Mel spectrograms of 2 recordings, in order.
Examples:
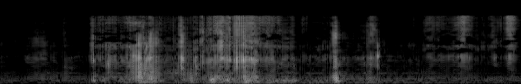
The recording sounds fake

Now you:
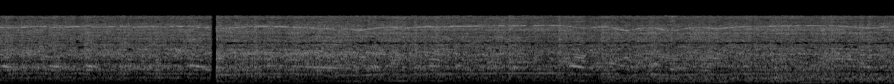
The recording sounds fake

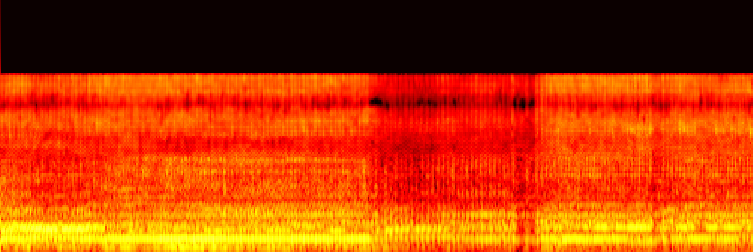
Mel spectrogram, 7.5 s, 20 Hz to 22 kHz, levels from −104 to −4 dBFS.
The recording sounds fake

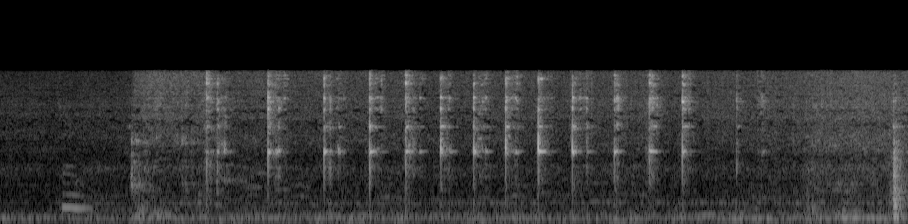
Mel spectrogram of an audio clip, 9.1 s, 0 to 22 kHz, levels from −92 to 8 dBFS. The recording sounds fake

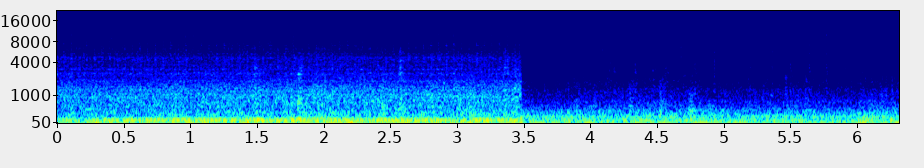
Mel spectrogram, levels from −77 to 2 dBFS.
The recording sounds fake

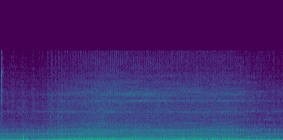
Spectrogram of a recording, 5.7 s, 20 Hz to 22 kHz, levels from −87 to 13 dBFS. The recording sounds fake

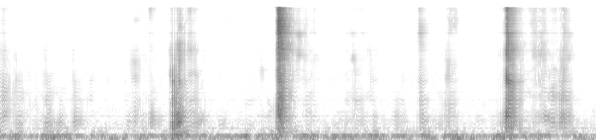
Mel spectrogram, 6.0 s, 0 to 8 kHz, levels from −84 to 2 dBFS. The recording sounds fake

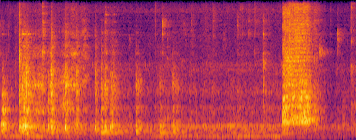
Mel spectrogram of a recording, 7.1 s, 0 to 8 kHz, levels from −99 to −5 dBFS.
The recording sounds real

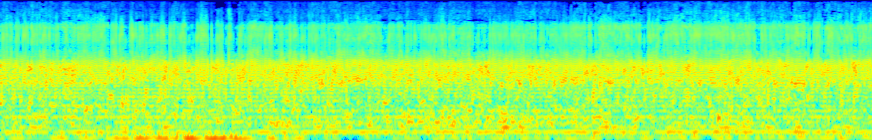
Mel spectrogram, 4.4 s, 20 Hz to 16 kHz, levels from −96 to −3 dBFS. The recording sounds fake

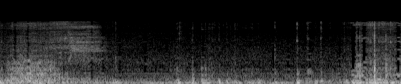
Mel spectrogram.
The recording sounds real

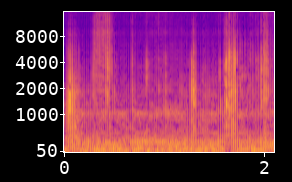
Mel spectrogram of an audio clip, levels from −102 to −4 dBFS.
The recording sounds fake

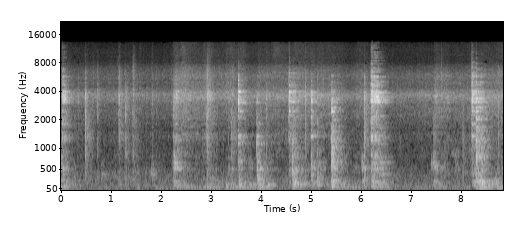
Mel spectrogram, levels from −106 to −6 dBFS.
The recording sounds real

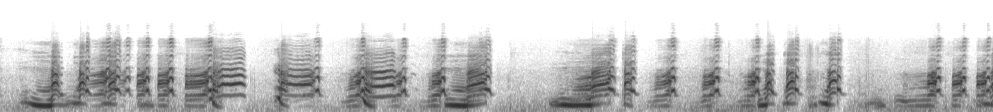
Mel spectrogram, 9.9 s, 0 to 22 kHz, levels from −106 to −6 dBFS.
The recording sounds real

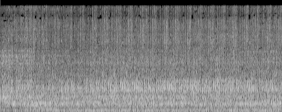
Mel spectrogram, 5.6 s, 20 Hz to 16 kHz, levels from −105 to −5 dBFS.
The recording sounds real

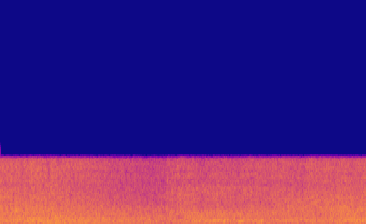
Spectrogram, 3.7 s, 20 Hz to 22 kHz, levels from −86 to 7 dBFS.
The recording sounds real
